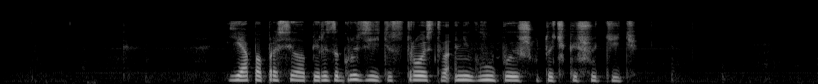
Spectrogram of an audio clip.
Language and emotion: Russian, angry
